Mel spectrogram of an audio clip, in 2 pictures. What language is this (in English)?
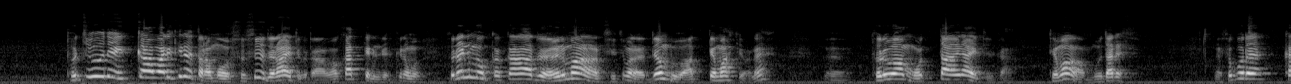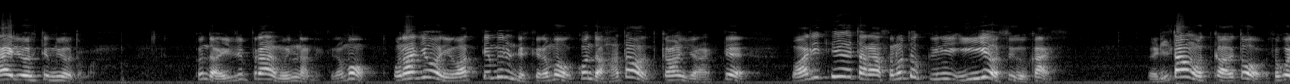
Japanese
